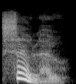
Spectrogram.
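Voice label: "solo", English, British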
